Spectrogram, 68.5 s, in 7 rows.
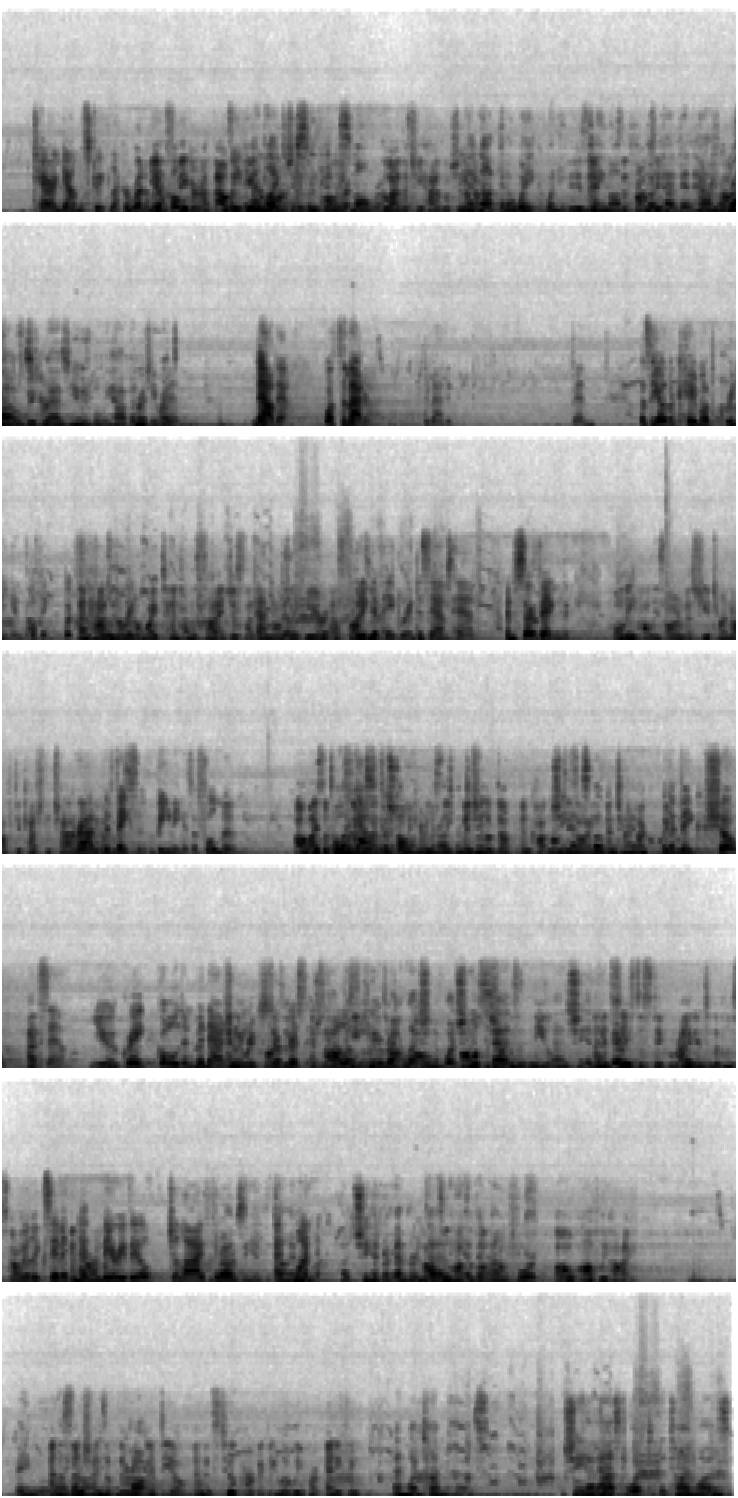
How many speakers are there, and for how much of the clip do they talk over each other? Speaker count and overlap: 3, about 44%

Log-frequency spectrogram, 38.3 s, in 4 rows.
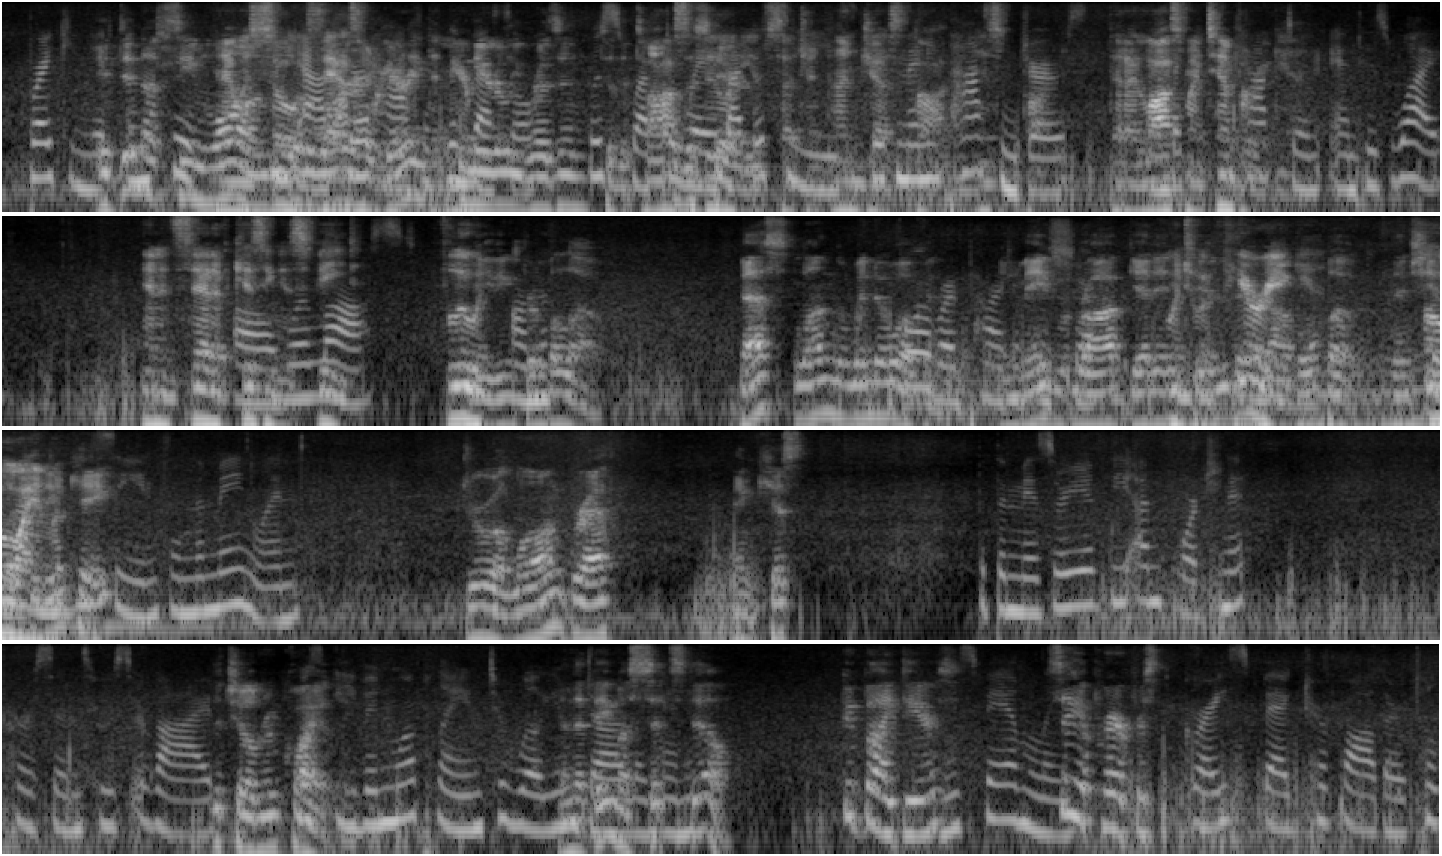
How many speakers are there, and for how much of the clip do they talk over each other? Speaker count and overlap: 3, about 46%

